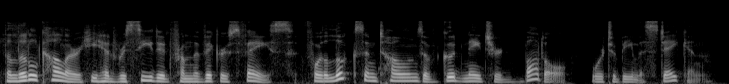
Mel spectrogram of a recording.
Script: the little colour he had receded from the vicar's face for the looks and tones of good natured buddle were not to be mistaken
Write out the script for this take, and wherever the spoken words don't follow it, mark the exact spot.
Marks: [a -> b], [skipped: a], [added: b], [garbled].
the little colour he had receded from the vicar's face for the looks and tones of good natured buddle were [skipped: not] to be mistaken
